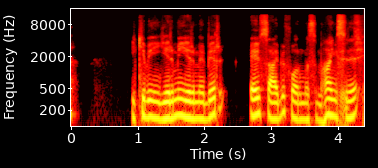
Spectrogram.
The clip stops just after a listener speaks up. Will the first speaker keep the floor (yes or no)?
no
